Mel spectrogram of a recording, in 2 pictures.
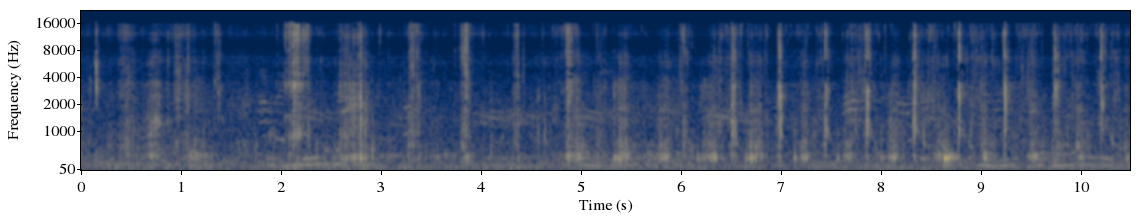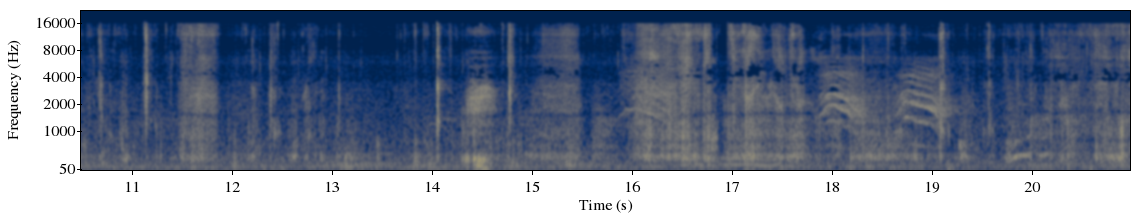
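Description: Close-up mouth sounds of a man eating pork and rice by hand: chewing with many sharp wet clicks and lip smacks. Between about sixteen and nineteen seconds in, a few short rising-and-falling calls sound over the chewing.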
